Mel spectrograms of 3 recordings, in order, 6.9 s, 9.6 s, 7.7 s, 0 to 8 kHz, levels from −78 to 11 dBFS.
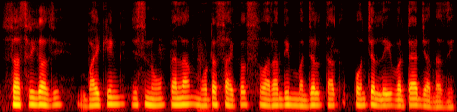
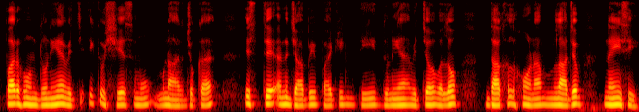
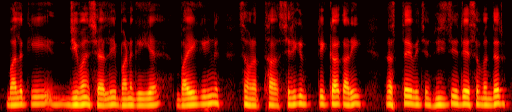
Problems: background sounds at intervals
